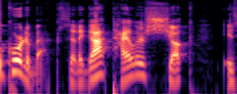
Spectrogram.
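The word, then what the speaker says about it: Shough: So they got Tyler Shook is how you say his name.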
